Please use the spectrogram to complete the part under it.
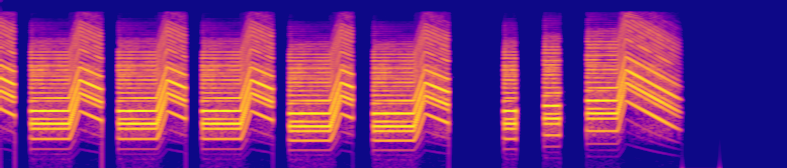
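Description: An electronic organ plays short bright notes that slide up in pitch.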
